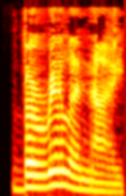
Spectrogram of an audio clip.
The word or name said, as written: beryllonite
